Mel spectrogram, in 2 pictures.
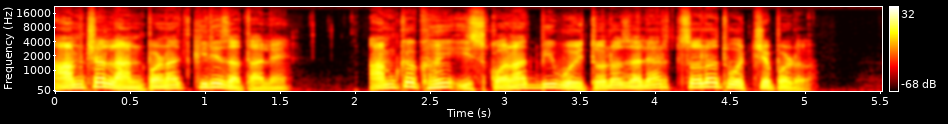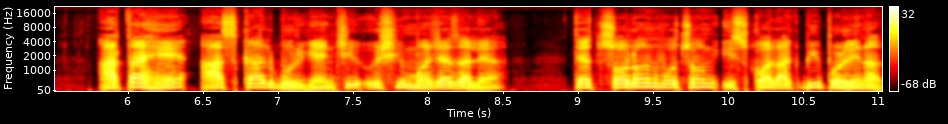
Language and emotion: Goan Konkani, neutral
